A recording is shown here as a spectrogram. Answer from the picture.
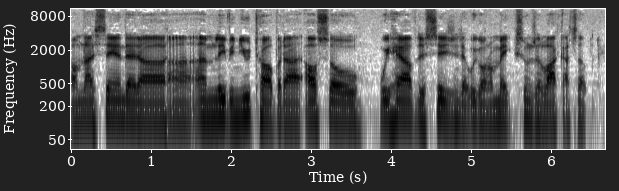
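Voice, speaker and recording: Delivered at a fairly quick pace in a monotone, flat intonation, the speech has noticeable background noise behind it. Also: man, medium pitch for a man. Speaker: former NBA player, guest radio co-host. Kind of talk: casual radio interview answer.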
